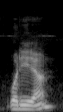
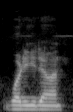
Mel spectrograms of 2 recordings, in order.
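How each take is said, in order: No difference in how they are said.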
